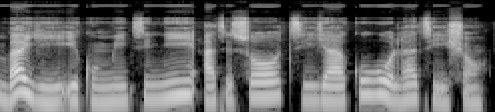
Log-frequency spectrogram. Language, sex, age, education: Yoruba, female, 15-29, tertiary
